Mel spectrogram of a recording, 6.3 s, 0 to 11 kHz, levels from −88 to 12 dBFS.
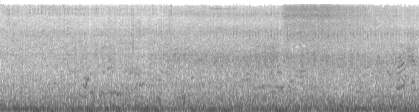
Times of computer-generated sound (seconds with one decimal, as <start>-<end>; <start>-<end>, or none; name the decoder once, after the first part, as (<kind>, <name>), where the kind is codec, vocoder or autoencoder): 0.0-2.5 (vocoder, Vocos); 5.1-5.6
